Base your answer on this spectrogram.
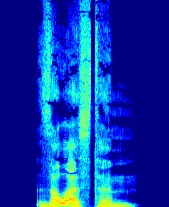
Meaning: strong dative masculine/neuter singular superlative degree of sauer
- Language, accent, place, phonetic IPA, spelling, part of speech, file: German, Germany, Berlin, [ˈzaʊ̯ɐstəm], sauerstem, adjective, De-sauerstem.ogg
